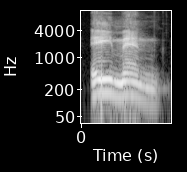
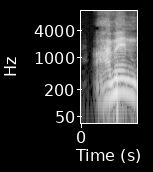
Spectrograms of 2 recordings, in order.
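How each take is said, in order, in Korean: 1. 첫 모음은 'ay' 소리입니다. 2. 첫 모음은 평범한 'ah' 소리입니다. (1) "영어식 미국식 발음은요" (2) "끝에 가서 아멘 그러잖아요"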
